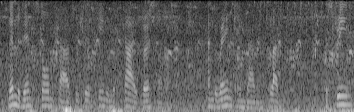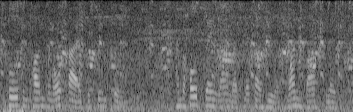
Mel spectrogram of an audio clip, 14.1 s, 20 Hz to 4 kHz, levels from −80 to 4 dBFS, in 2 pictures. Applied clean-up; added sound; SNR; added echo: none; Fowl; -1 dB; none.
